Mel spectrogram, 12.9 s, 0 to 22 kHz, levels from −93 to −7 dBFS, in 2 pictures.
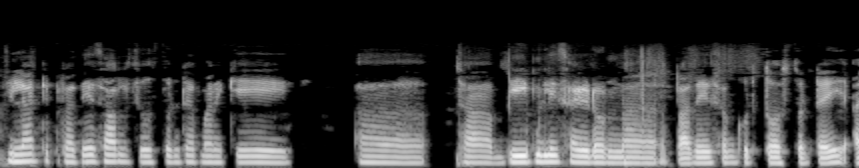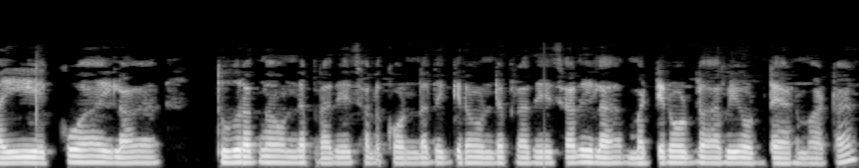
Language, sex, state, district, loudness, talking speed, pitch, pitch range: Telugu, male, Andhra Pradesh, Visakhapatnam, -19 LUFS, 115 wpm, 135 Hz, 130-145 Hz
